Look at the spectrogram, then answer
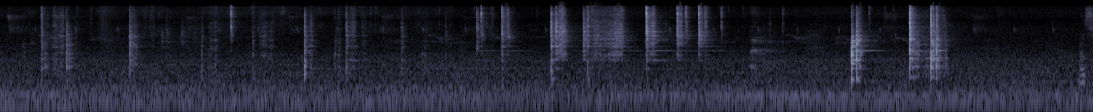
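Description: Bacon and eggs cooking in a pan over an outdoor firepit, with scattered metallic clinks and taps of utensils against the pan over a low steady background, and a few louder clanks near the end.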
